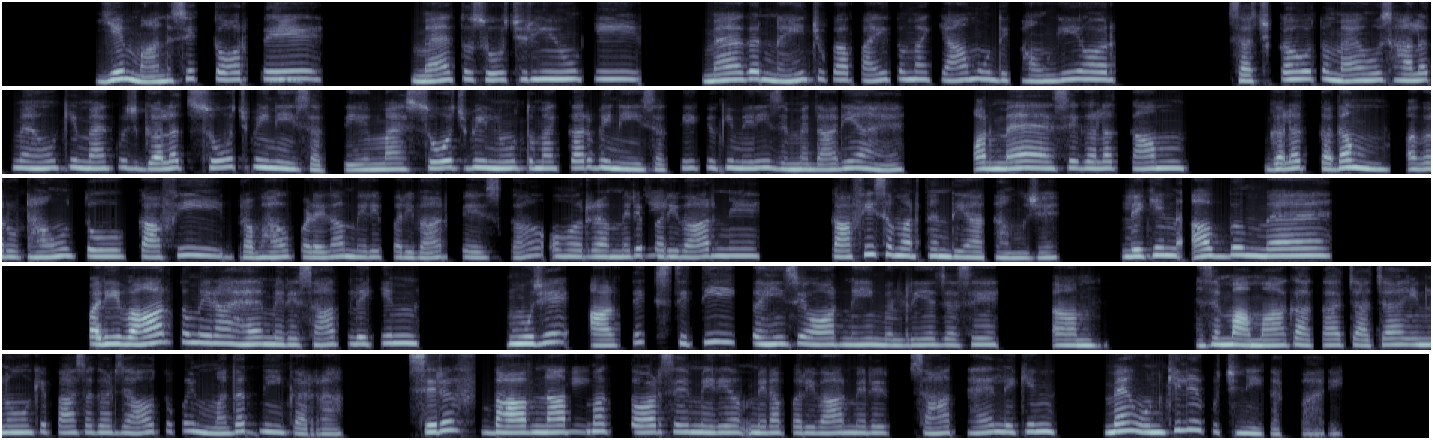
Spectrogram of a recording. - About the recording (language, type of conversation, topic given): Hindi, advice, नुकसान के बाद मैं अपना आत्मविश्वास फिर से कैसे पा सकता/सकती हूँ?
- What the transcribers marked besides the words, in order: tapping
